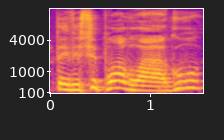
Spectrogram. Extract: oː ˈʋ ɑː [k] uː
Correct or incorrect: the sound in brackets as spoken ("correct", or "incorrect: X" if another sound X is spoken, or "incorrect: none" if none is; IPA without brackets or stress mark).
incorrect: ɡ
